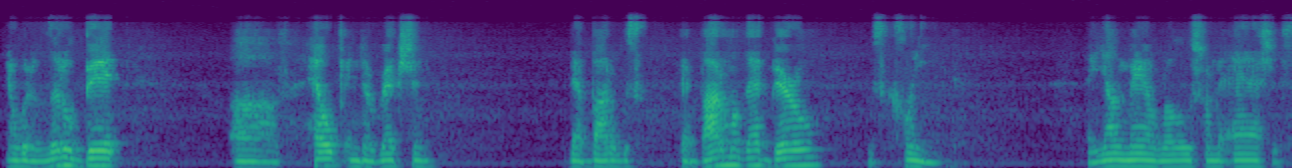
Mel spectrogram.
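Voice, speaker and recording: A man delivering a boastful, taunting wrestling promo as a monologue, with deliberate dramatic pauses. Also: lowish voice, steady tone. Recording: dull lo-fi microphone recording.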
